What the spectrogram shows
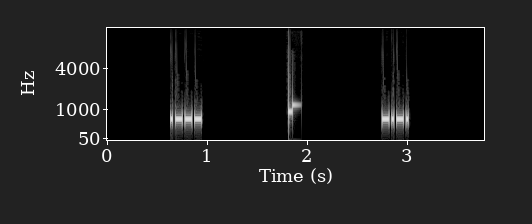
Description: Morse code, heard as a keyed tone, about 48 wpm, 700 Hz. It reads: J C
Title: Single Letter-Number Alt 50wpm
